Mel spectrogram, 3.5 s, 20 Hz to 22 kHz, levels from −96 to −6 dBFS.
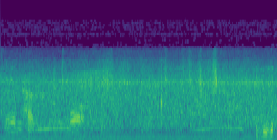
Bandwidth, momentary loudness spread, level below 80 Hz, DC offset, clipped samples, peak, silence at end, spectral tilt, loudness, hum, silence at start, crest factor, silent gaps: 12 kHz; 3 LU; -50 dBFS; under 0.1%; under 0.1%; -12 dBFS; 0 s; -5.5 dB/octave; -29 LUFS; none; 0 s; 18 dB; none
